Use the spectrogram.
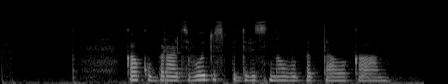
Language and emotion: Russian, neutral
